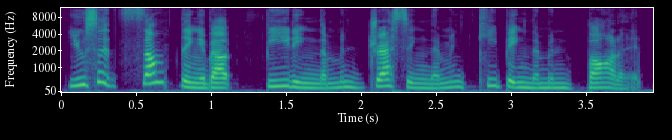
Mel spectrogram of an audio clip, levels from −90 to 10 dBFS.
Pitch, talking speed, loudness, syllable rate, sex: 220 Hz, 210 wpm, -21 LUFS, 6.2 syllables/s, female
